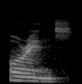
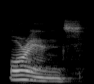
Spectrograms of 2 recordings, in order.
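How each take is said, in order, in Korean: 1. 두 번째 모음은 'eh' 소리처럼 들려요. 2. 두 번째 모음은 'eh' 소리처럼 들려요.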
